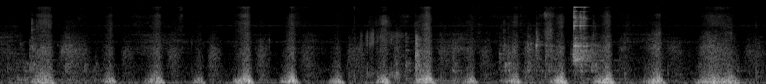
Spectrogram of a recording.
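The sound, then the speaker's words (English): Cows drink water and breathe heavily in the heat before bedtime. Breathy huffs and wet slurps come in a regular rhythm about every half second, many in a row, with no voices. “this is the sound of cows getting ready for bed.”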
